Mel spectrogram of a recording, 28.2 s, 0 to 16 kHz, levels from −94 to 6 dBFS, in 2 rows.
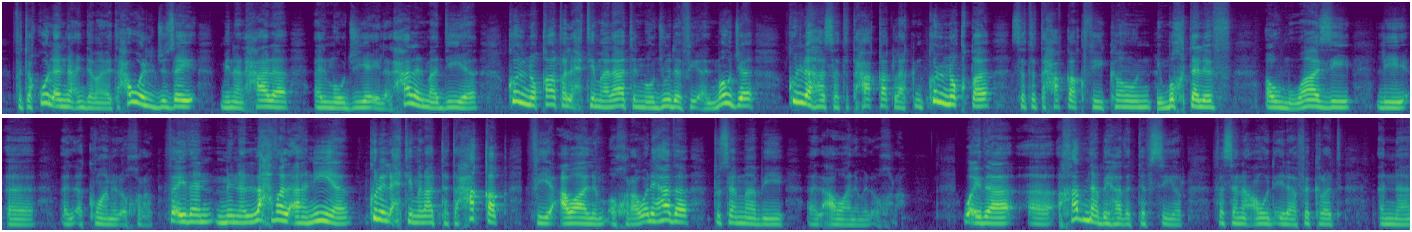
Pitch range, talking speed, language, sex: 150-195 Hz, 110 wpm, Arabic, male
